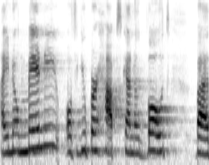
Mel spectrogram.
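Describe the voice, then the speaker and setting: A woman with a Spanish accent speaks at a moderate pace in a high, bright, sharp voice. Her voice is raised and projected. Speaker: TV moderator. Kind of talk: forum moderation.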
